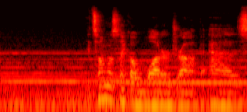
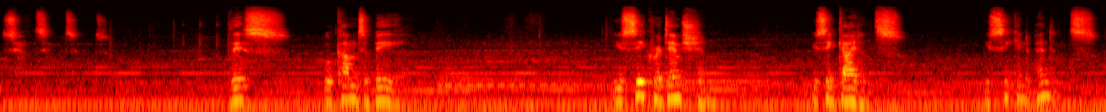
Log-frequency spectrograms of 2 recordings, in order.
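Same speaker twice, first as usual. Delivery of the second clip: whispered then rising ominous voice; whisper, then swell with menace; eldritch horror; 3 semitones higher than usual. Acted. Voice from the flames speaks.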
